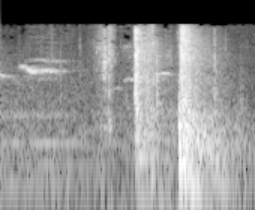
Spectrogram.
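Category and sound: household object, door opening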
